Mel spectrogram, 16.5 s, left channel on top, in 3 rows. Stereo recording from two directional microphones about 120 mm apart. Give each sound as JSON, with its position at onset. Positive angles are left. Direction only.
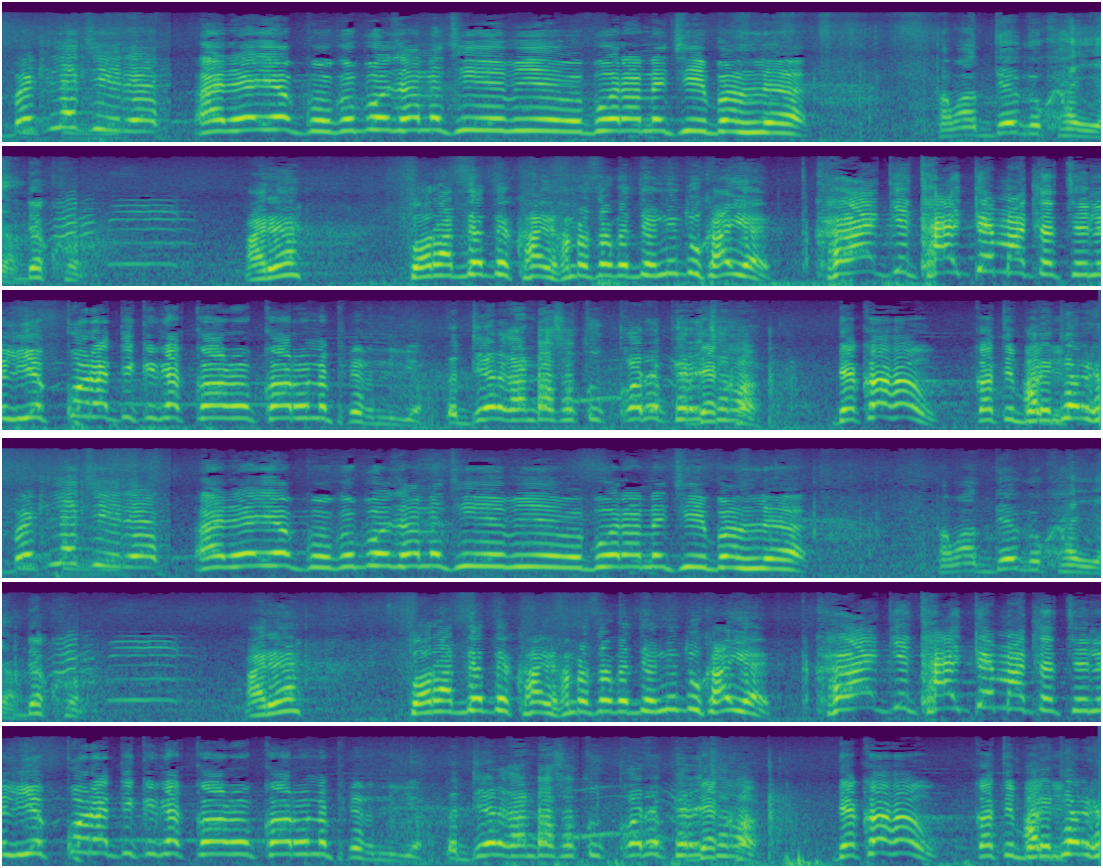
{"t": 0.0, "sound": "a sound", "side_deg": -5}
{"t": 0.9, "sound": "a man's voice", "side_deg": 5}
{"t": 4.6, "sound": "speech", "side_deg": 15}
{"t": 5.6, "sound": "a man's voice", "side_deg": 5}
{"t": 15.1, "sound": "a man's voice", "side_deg": 0}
